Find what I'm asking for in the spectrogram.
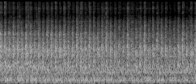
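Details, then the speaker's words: Shibaura P17F 17 hp Japanese mini tractor diesel, 747 hours, glow plugs preheated, started in cool weather: fast even diesel clatter at steady idle, no odd knocks or misses; normal diesel idle. "Отлично работает двигатель ровно четко без лишних Шумов каких-то"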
